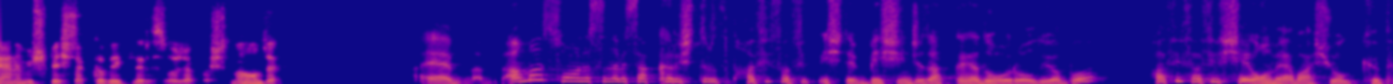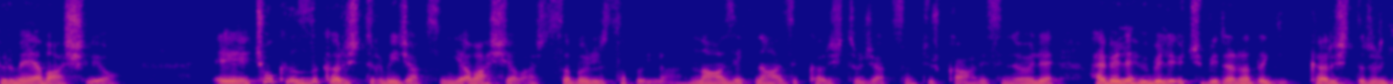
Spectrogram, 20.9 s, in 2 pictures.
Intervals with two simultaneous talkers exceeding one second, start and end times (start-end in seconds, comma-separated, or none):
none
